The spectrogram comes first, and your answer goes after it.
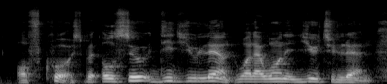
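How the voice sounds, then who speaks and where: A man is speaking. He has a French accent. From France. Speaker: school director. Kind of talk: online panel talk. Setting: online session.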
